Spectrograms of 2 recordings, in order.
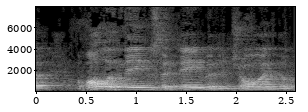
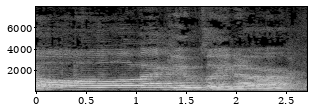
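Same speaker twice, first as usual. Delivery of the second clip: slow, louder, let-down repeat; unimpressed wife; 2 semitones higher, 5 dB louder, much slower than usual. Retold or imitated. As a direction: drag out the words like a disappointed wife.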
